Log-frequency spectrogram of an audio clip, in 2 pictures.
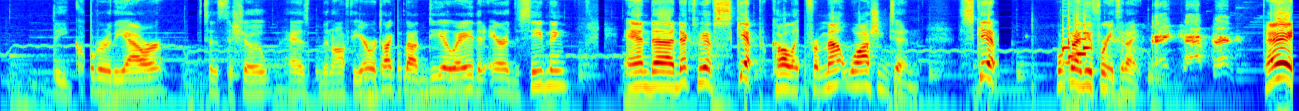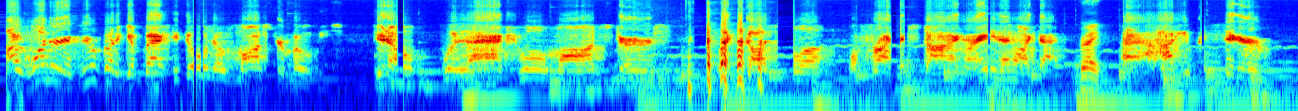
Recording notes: takes your phone calls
